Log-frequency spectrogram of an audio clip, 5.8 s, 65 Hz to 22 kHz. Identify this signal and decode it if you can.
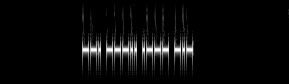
Morse code, heard as a keyed tone, about 30 wpm, 700 Hz. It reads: G8JK
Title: DXCC-100 Call Signs - 4 Characters - 30wpm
